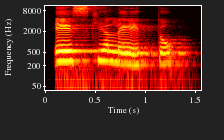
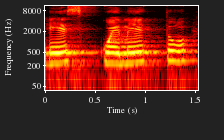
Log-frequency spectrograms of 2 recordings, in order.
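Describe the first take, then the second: First: Slow esqueleto with a plain k; careful k sound in esqueleto, no w; silent U. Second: Slow esqueleto as es-kwe-LE-to; deliberate kw in Esqueleto; wrongly sounded U. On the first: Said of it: "formam também um único som". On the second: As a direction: say "Esqueleto" with a w after the k. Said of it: "não é essa pronúncia". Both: Shown as a demonstration.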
